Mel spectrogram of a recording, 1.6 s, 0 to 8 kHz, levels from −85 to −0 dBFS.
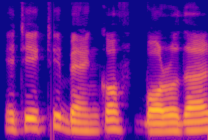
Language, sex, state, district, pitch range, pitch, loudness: Bengali, male, West Bengal, North 24 Parganas, 130-155 Hz, 145 Hz, -21 LUFS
